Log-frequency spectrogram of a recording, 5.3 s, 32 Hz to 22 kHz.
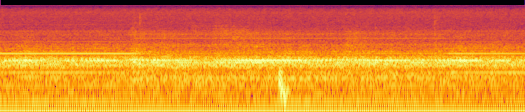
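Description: Hydraulic training rig running with a steady mechanical hum. A higher whine cuts out about a second and a half in, a short low knock comes near the middle, and the whine returns near the end: a hydraulic motor being stopped and restarted through a 4/3-way directional valve.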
